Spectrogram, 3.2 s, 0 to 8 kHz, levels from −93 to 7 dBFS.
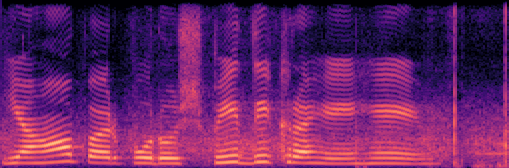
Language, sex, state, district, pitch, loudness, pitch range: Hindi, female, Madhya Pradesh, Dhar, 260 Hz, -13 LUFS, 245-285 Hz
